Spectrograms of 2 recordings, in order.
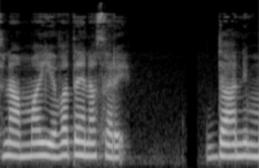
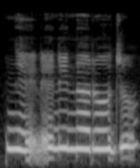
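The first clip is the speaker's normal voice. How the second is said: crying, breaking voice, pleading with an absent lover; tearful lament; 9 semitones higher than usual. Acted. Abandoned woman begs her lover Dheeru not to leave, crying. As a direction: let the sobs break through the words.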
